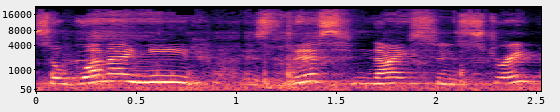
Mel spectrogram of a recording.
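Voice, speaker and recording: Noticeable background noise and audible room echo surround a woman's voice. Her pitch is high, with ordinary pitch variation. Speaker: roller skating instructor. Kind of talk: tutorial. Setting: skating rink. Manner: animated.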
